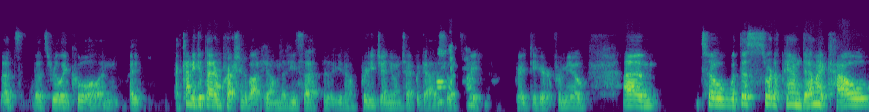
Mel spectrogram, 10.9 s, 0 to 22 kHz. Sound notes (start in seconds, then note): 5.8 murmurs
